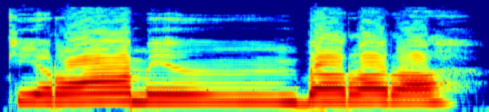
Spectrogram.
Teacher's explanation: फिर हर्फुल बा है कलिमत बररह में, बा हुरूफ इक़लाब में से है, तो हम ये तनवीन को मीम में बदल के गुन्ना के साथ ये हुक्म को अदा करेंगे।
